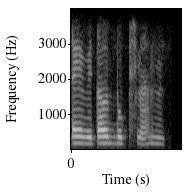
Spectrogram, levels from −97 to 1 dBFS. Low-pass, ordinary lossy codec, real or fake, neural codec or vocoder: 3.6 kHz; Opus, 32 kbps; real; none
